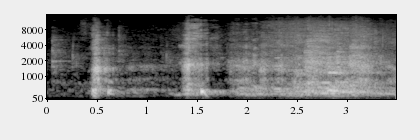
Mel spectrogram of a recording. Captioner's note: chortle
